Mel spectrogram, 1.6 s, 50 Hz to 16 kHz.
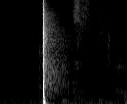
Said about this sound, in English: How about we clap at 10 seconds after? Okay. Yep. Sounds good.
